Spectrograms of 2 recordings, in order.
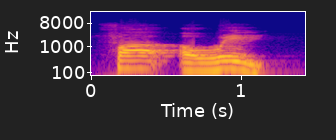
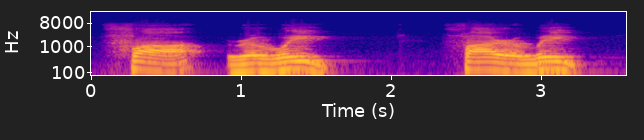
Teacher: because away is having a vowel initial sound so R would be added and we have to call it far away far away the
